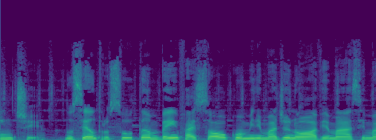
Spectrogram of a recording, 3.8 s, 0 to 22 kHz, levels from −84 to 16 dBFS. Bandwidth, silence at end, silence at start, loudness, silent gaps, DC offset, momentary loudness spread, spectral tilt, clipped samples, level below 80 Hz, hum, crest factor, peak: 14.5 kHz; 0 s; 0 s; -18 LUFS; none; under 0.1%; 9 LU; -5.5 dB/octave; under 0.1%; -54 dBFS; none; 14 dB; -2 dBFS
